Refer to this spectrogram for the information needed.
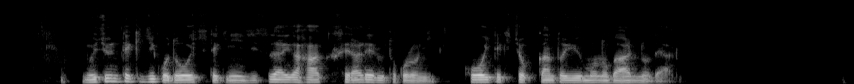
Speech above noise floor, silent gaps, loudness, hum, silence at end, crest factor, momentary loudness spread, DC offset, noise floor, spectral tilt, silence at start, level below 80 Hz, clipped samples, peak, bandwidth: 67 dB; none; -24 LUFS; none; 1.85 s; 18 dB; 8 LU; under 0.1%; -90 dBFS; -9.5 dB/octave; 0.6 s; -50 dBFS; under 0.1%; -6 dBFS; 10.5 kHz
